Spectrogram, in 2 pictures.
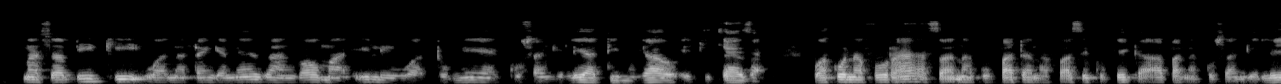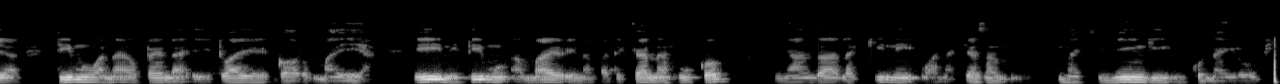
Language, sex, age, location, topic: Swahili, male, 36-49, Wajir, government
